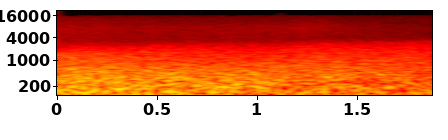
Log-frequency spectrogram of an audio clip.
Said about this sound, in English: But the sea always sounds the same, I told her. A wave comes in. And it rolls out. It comes in. It rolls out.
